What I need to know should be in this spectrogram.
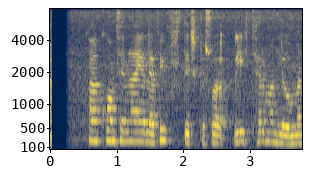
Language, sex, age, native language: Icelandic, female, 14, Icelandic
